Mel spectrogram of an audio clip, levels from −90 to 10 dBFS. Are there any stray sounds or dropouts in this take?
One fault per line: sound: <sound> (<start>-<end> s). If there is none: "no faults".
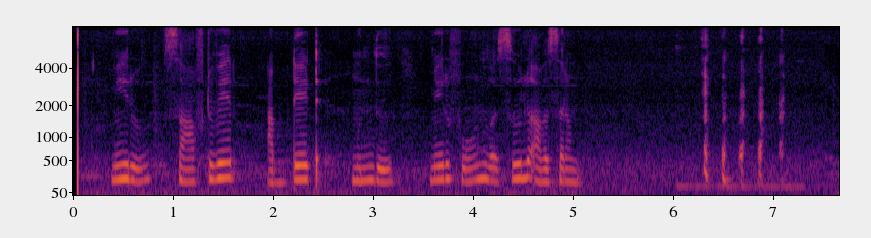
sound: laugh (6.0-7.3 s)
